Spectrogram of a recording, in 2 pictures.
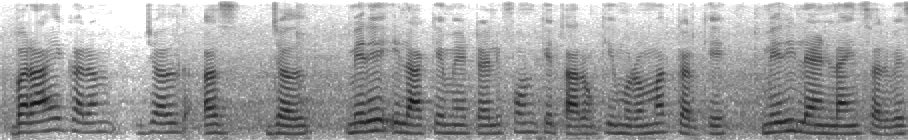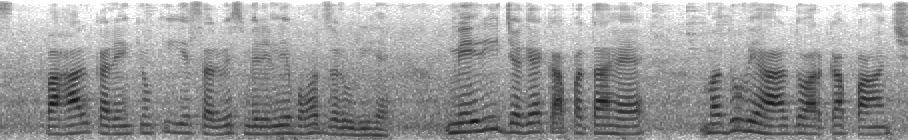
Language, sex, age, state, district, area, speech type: Urdu, female, 60+, Delhi, North East Delhi, urban, spontaneous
